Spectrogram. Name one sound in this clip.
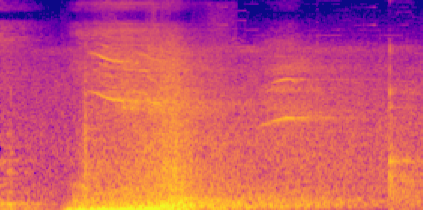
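Wind rushes loudly in a swooping dive.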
